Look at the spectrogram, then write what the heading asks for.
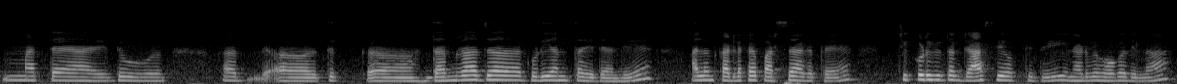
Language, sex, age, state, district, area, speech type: Kannada, female, 45-60, Karnataka, Bellary, rural, spontaneous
